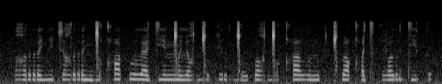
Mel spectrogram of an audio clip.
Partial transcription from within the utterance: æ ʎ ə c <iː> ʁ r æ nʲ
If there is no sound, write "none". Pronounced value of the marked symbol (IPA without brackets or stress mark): i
